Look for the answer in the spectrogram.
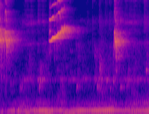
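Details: Lesser green leafbird lure recording for untrained cage birds: high sharp chirps, including a bright rising sweep near the middle and another brief note later, with a faint low hum behind.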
